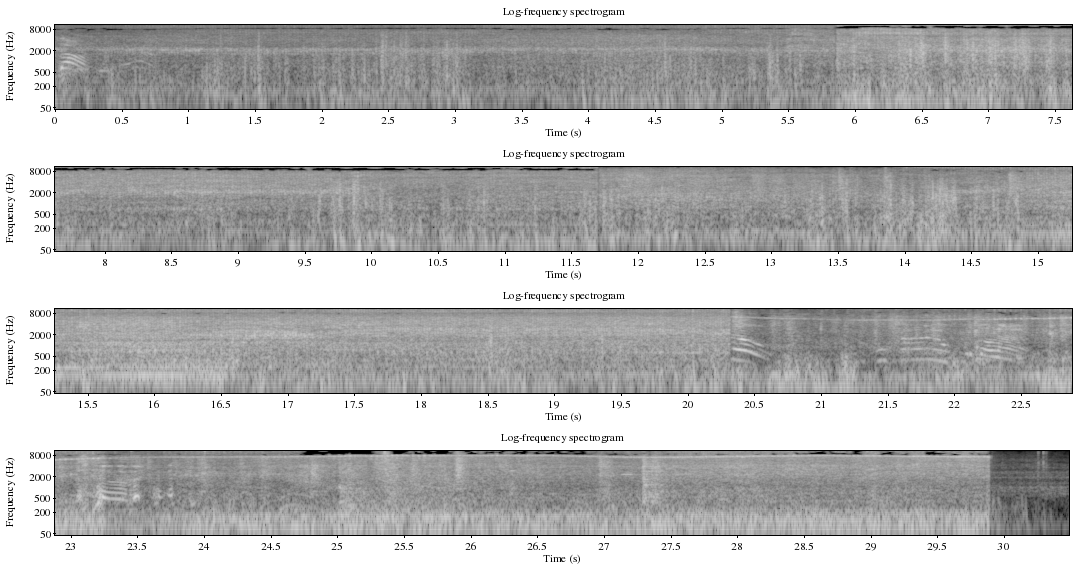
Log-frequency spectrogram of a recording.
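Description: Tractor engine running steadily while driving on the road, mixed with heavy wind rush on the microphone. It grows louder partway through, and a thin high whine rises in pitch in the last third.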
